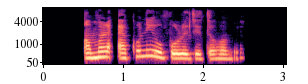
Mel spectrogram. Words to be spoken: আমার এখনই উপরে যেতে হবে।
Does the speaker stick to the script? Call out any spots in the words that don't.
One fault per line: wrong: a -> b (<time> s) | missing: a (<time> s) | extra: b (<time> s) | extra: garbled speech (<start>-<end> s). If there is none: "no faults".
no faults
